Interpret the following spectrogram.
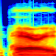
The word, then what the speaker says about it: Perry: Let's talk about someone who rhymes with him, and it's R.J. Perry, not Terry, but Perry, offensive lineman out of South Florida.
